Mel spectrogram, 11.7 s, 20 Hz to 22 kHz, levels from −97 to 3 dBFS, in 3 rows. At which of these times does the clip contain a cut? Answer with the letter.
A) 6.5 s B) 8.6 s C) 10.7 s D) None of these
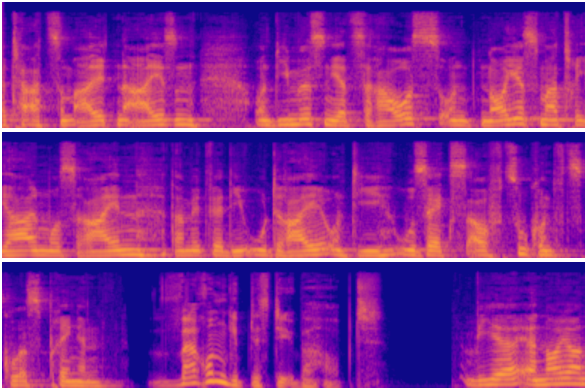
B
